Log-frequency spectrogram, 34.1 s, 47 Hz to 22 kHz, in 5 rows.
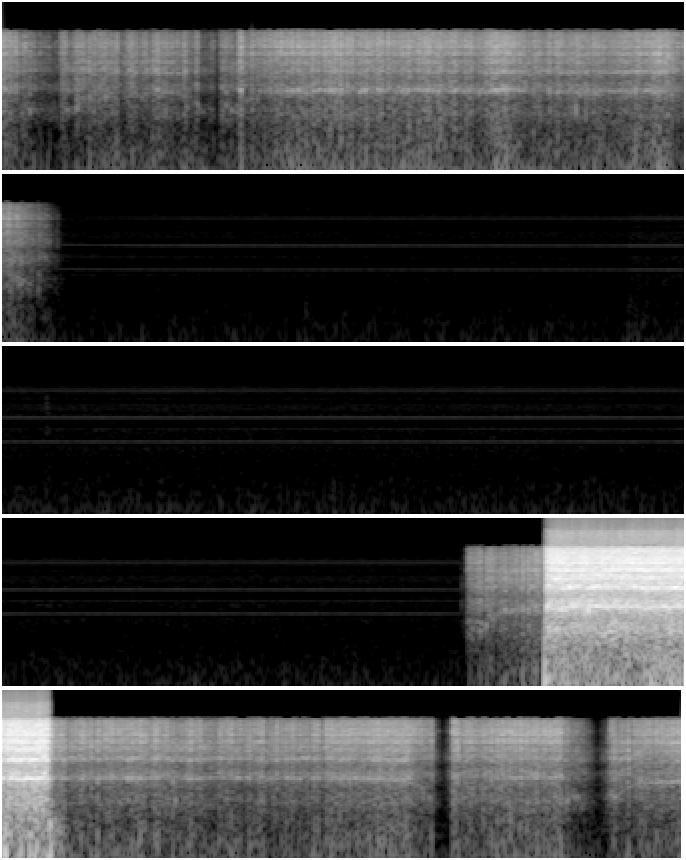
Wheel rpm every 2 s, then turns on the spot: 140, 160, 220, 110, 0, 0, 0, 0, 0, 0, 0, 0, 60, 210, 230, 180, 140.
none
